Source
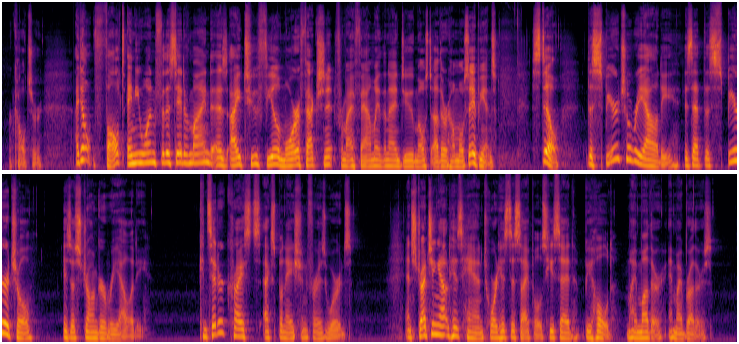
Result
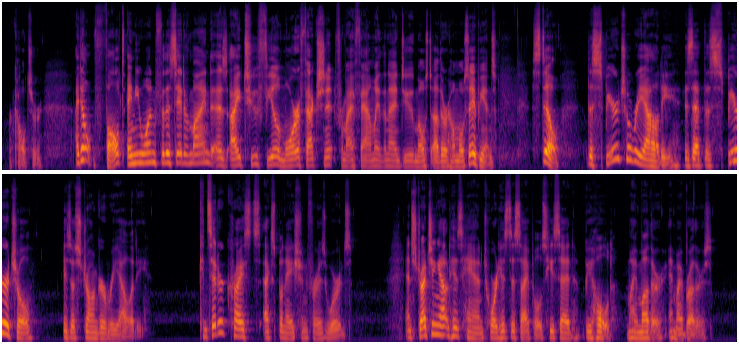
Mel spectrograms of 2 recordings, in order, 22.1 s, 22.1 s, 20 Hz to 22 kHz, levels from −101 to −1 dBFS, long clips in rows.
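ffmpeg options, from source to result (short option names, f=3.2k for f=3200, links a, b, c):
-filter_complex "[0:a]asettb=1/sr,asplit=3[a][b][c];[a]atrim=end=2.564[d];[b]atrim=start=2.56:end=6.17,asetpts=PTS-STARTPTS,afade=t=in:d=0.004:c=qsin,afade=t=out:st=3.606:d=0.004:c=qsin,tiltshelf=f=1.3k:g=-6[e];[c]atrim=start=6.166[f];[d][e]acrossfade=d=0.004:c1=hsin:c2=qsin[g];[g][f]acrossfade=d=0.004:c1=qsin:c2=hsin,asettb=1/sr,asplit=3[h][i][j];[h]atrim=end=9.694[k];[i]atrim=start=9.69:end=10.99,asetpts=PTS-STARTPTS,afade=t=in:d=0.004:c=qsin,afade=t=out:st=1.296:d=0.004:c=qsin,asplit=2[l][m];[m]adelay=15,volume=-3dB[n];[l][n]amix=inputs=2:normalize=0,atrim=end_sample=57330[o];[j]atrim=start=10.986[p];[k][o]acrossfade=d=0.004:c1=hsin:c2=qsin[q];[q][p]acrossfade=d=0.004:c1=qsin:c2=hsin,asettb=1/sr,asplit=3[r][s][t];[r]atrim=end=12.954[u];[s]atrim=start=12.95:end=14.29,asetpts=PTS-STARTPTS,afade=t=in:d=0.004:c=qsin,afade=t=out:st=1.336:d=0.004:c=qsin,bass=f=250:g=-3,treble=f=4k:g=5[v];[t]atrim=start=14.286[w];[u][v]acrossfade=d=0.004:c1=hsin:c2=qsin[x];[x][w]acrossfade=d=0.004:c1=qsin:c2=hsin,asettb=1/sr,asplit=3[y][z][aa];[y]atrim=end=19.624[ab];[z]atrim=start=19.62:end=21.54,asetpts=PTS-STARTPTS,afade=t=in:d=0.004:c=qsin,afade=t=out:st=1.916:d=0.004:c=qsin,asplit=2[ac][ad];[ad]adelay=14,volume=-7dB[ae];[ac][ae]amix=inputs=2:normalize=0,atrim=end_sample=84672[af];[aa]atrim=start=21.536[ag];[ab][af]acrossfade=d=0.004:c1=hsin:c2=qsin[ah];[ah][ag]acrossfade=d=0.004:c1=qsin:c2=hsin,acrossover=split=370 2300:gain=0.178 1 0.251[ai][aj][ak];[ai][aj][ak]amix=inputs=3:normalize=0,volume=-3dB"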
